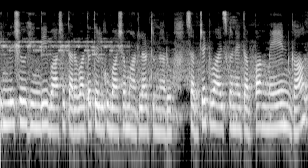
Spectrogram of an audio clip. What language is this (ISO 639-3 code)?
tel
